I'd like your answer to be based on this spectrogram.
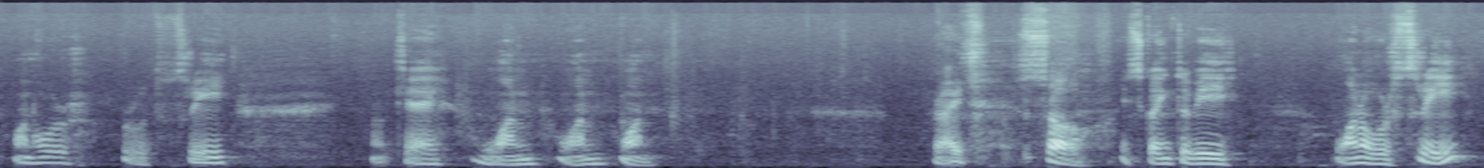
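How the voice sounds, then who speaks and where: A man lecturing on physics, working through exercises aloud in a halting way and peppering his talk with "okay" and "right". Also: mid-range voice, sing-song, gravelly, warm tone, a little hiss or hum. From Turkey. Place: lecture hall.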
